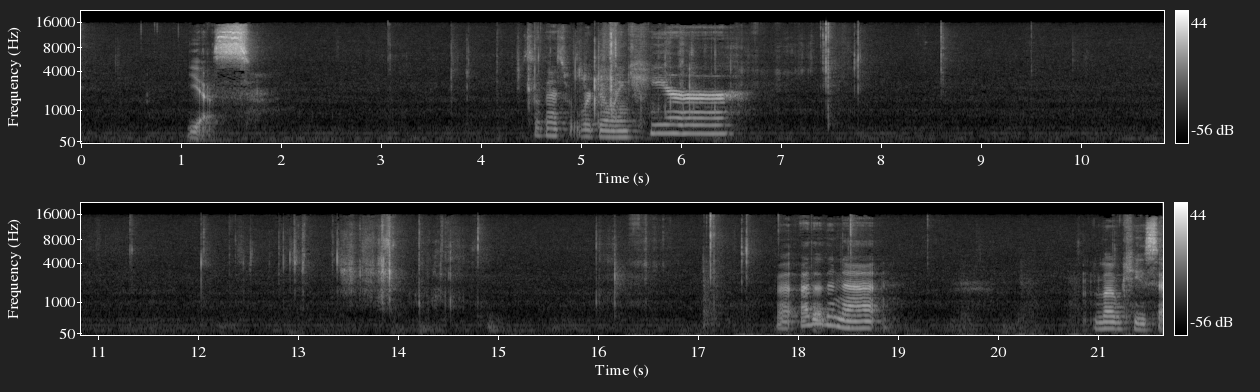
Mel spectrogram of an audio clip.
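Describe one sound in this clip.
A sticker peels off a backing sheet with a soft, papery crackle.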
